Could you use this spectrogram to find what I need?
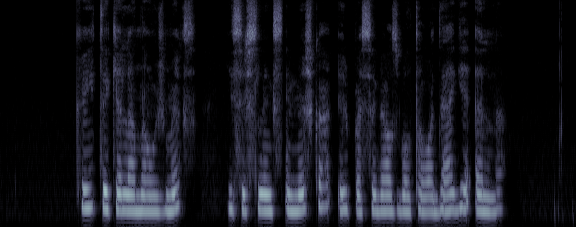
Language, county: Lithuanian, Klaipėda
